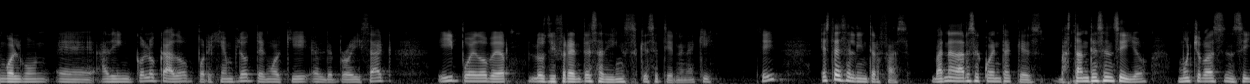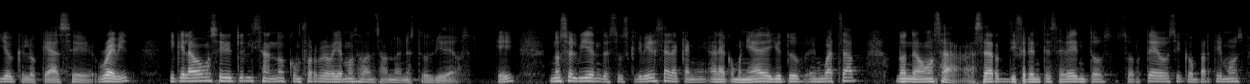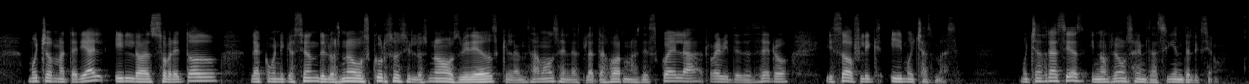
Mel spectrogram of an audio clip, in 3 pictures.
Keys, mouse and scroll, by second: 0.9 click, 1.7 ctrl+1, 2.1 click, 2.8 ctrl+click, 3.9 Escape, 37.4 click.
